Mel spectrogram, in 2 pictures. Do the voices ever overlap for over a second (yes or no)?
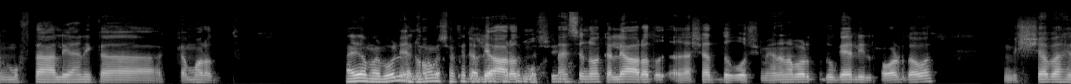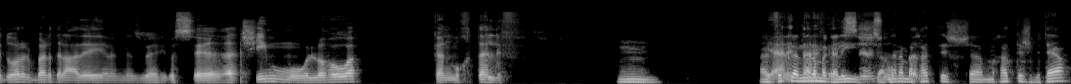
yes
